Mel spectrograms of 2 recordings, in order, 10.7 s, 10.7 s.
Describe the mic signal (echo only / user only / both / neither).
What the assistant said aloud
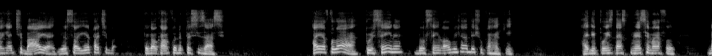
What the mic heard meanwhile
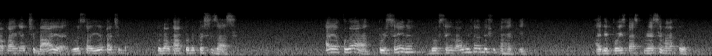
echo only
